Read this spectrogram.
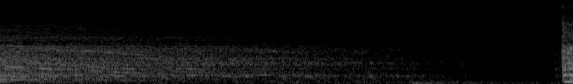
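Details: Hoover Decade Soft & Light Elite vacuum owned since May 2024, with new 20-bladed fan impeller replacing the 7-bladed one and greased bearings: smooth high even whir winding down steadily, no rattle or scraping; quieter but still slightly loud, normal running.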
